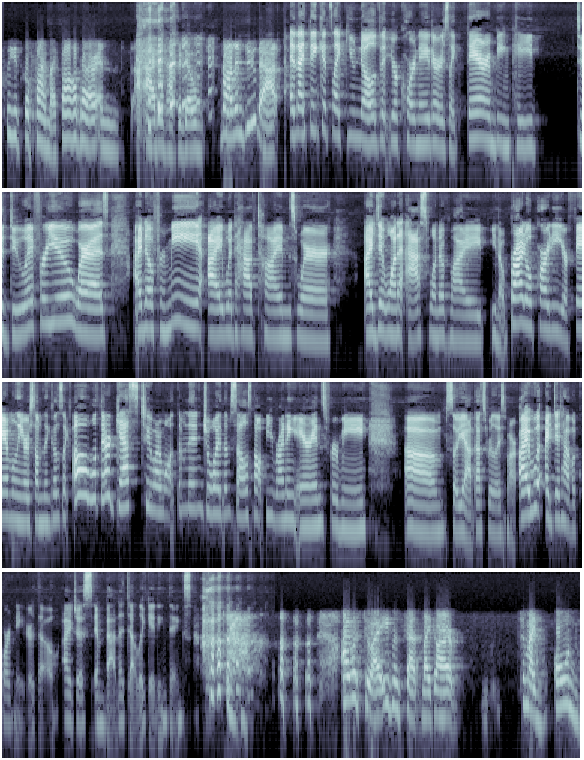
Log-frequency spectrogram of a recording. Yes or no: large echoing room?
no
